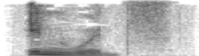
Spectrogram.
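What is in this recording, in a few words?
"inwards", English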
